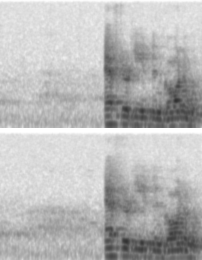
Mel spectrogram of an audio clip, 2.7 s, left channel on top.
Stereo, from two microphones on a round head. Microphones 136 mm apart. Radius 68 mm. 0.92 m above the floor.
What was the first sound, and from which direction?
A man speaking, 45° left (ahead or behind).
